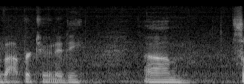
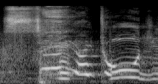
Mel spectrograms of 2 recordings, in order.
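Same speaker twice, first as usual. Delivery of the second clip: much higher, slow mock wife voice; wife gloating; slower than usual. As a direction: squeak it out like the told-you-so wife. Wife teasing after curb scrape.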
